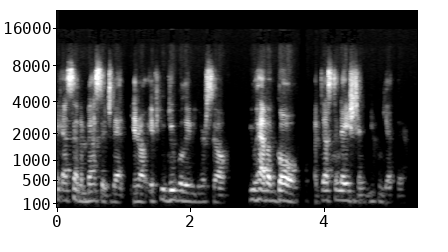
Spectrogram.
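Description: A somewhat breathy man with an American accent, very fast and fairly even in intonation. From Northern California (San Jose, Oakland). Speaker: former racing driver and engineer. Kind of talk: interview.

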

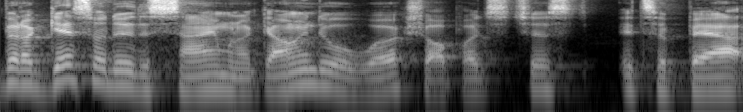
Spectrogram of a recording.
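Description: A man speaks at a moderate pace with an Australian accent. The recording is very clean, with a silent background. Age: 40s. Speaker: nonprofit founder. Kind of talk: casual chat.

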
